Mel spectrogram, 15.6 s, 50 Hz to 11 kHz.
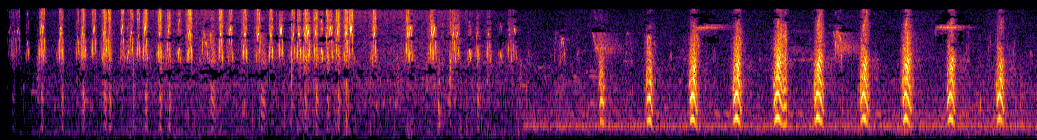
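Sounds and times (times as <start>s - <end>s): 
steady background hum: 0.1s - 15.5s
Blue-winged teal calling with hoarse nasal quacks: 0.2s - 7.8s, 10.4s - 15.2s.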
